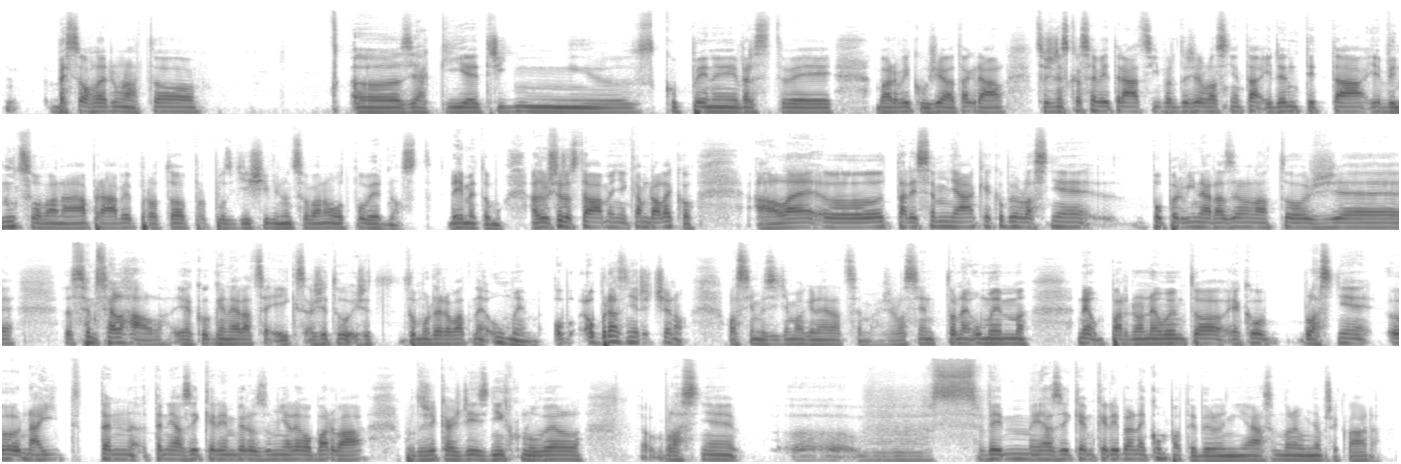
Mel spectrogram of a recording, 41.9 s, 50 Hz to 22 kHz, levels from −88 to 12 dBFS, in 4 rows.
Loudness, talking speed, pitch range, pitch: -33 LUFS, 150 wpm, 110-130 Hz, 120 Hz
